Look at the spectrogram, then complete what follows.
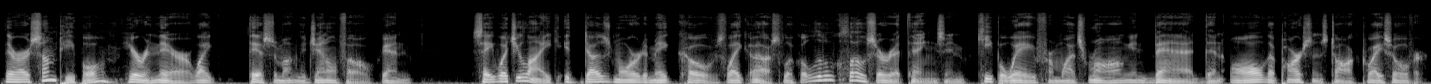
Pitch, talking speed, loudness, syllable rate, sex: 95 Hz, 195 wpm, -18 LUFS, 4.7 syllables/s, male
